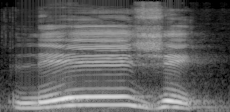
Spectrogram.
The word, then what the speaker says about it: léger: Je répète, ER à la fin d'un mot se lit également et. Léger.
